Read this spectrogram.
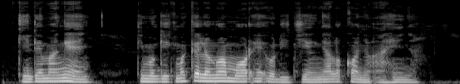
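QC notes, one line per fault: No faults heard anywhere in the speech.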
